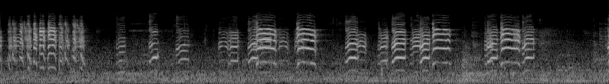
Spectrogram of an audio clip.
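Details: Zebra finch parents with three newly hatched juveniles, busy feeding them; a series of loud nasal honking calls in clusters, strongly harmonic, spaced by brief pauses, with a low hum behind.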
